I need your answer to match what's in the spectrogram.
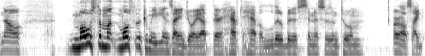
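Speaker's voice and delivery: usual speaking voice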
